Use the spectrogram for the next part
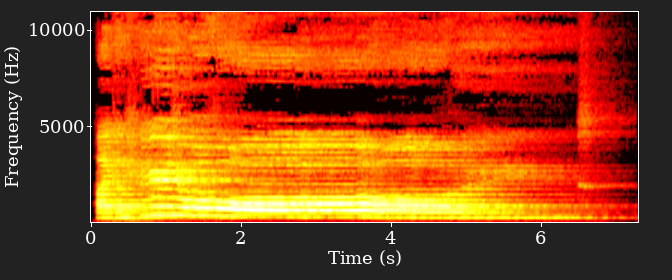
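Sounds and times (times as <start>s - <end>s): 
echo chamber cave reverb: 0.2s - 7.2s.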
